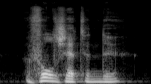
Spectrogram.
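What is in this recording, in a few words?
"volzettende", Dutch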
